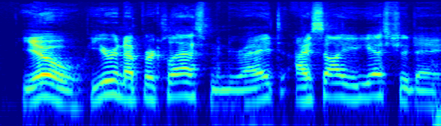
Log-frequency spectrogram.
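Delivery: normal talking voice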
